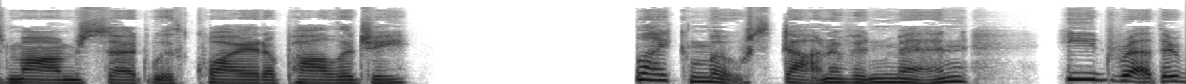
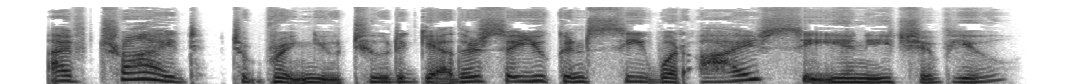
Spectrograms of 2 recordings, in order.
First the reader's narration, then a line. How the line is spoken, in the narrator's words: she said, her voice heartbreakingly sad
